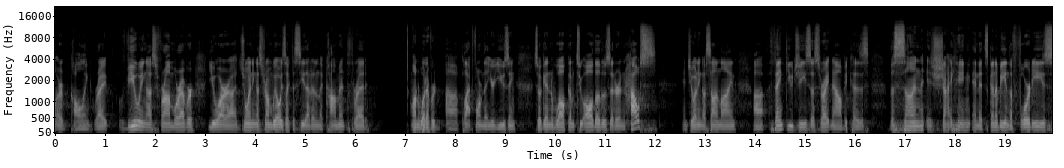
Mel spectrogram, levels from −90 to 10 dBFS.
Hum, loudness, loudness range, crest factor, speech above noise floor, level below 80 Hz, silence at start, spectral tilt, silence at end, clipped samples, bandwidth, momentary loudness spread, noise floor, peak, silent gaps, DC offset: none; -40 LUFS; 4 LU; 24 dB; 48 dB; -82 dBFS; 0 s; -3.5 dB/octave; 0 s; under 0.1%; 14.5 kHz; 10 LU; -88 dBFS; -18 dBFS; none; under 0.1%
